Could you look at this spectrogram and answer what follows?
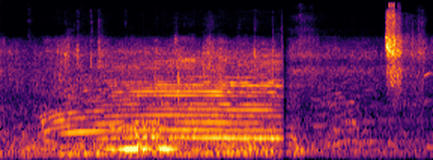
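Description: A cow at a livestock market gives one loud, drawn-out moo close by, lasting over a second before fading into quiet background noise.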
